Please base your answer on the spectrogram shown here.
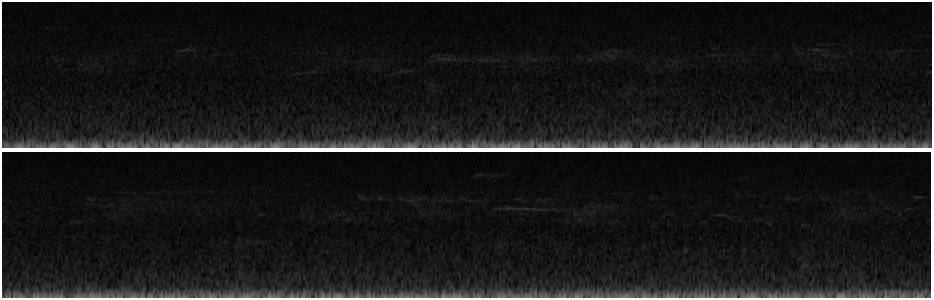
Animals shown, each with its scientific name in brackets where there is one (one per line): Red-eyed Vireo (Vireo olivaceus)
Winter Wren (Troglodytes hiemalis)
Blue Jay (Cyanocitta cristata)
Tufted Titmouse (Baeolophus bicolor)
